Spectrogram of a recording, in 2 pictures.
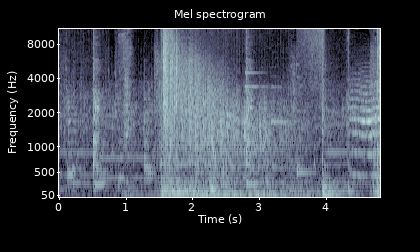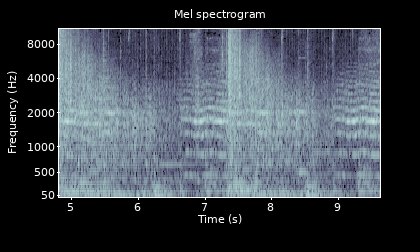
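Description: Leopard Prototype A tank cannon fire on the Siegfried Line map in World of Tanks, several loud booming shots spaced a few seconds apart over rumbling battle noise and engine drone, with no talking.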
